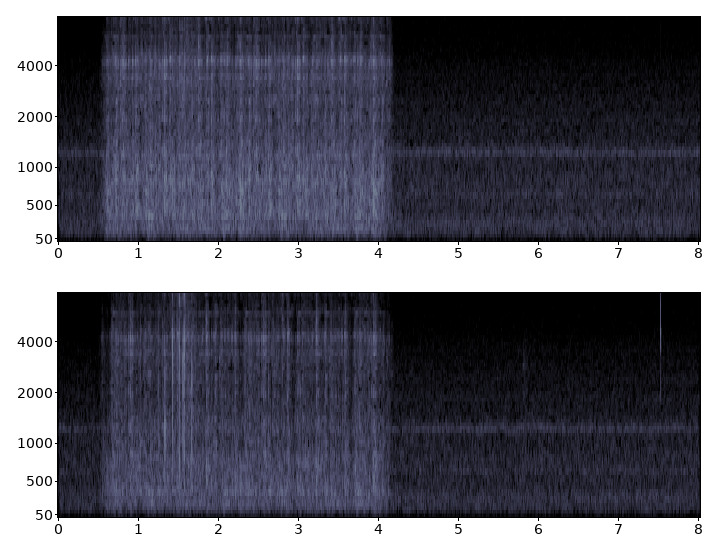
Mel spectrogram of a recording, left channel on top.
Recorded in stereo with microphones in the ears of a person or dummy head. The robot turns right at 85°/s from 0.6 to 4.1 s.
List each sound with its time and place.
1.3 s a pop: 20° right (ahead or behind), 0.5 m; by 1.8 s 15° right (ahead or behind), 0.5 m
